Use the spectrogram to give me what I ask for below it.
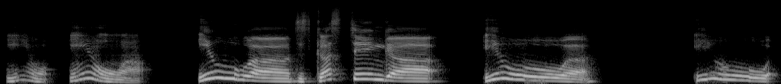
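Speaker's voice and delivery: drawn-out, swooping "ew"; hammed-up revulsion; play-acted disgust. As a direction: recoil as if from something gross. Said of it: "disgusted. Looking at something gross".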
